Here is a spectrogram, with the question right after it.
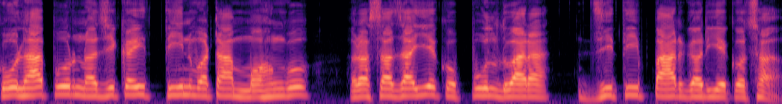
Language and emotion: Nepali, neutral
